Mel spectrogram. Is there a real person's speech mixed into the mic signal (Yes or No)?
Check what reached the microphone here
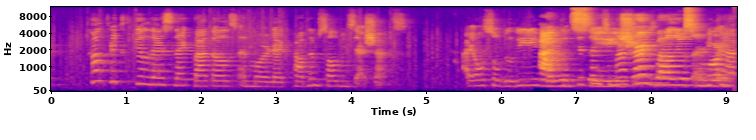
Yes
